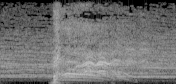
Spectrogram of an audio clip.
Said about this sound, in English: Can I hear those children scream one more time? Just kidding.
